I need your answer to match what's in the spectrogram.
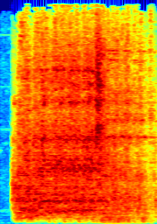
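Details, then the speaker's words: Exmark Viking mower: steady starter cranking with no firing beats, so it turns over but doesn't start. The owner suspects it isn't getting fuel yet. "oh i don't think it's gonna fire up but we'll give it a shot throttle up let's see"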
